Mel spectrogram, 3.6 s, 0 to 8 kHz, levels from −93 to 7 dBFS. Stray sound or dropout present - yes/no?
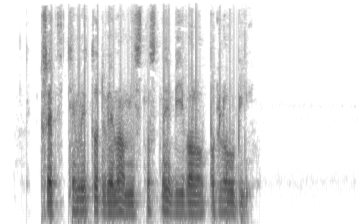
no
